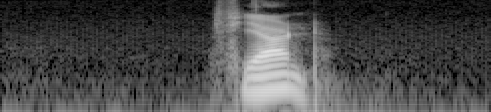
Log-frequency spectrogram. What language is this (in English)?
Norwegian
